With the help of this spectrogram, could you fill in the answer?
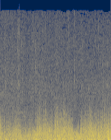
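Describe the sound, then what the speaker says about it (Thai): Strong storm wind buffets an outdoor microphone during a Thai football match, a steady broadband roar with gusting swells throughout and a brief louder thump near the end. "ลมก็มานะครับ"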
